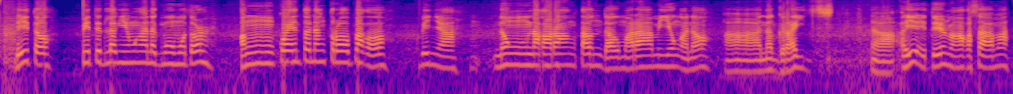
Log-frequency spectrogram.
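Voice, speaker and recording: Noticeable background noise sits behind a man with a high pitch for a man. He talks at a moderate pace with ordinary pitch variation. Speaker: motovlogger. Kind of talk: motorcycle vlog narration. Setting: riding a motorcycle outdoors. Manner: casual, halting with fillers.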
